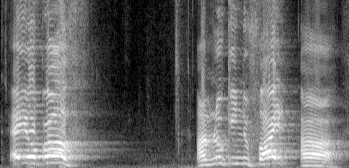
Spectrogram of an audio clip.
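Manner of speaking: loud, high mock London accent; hammed-up London geezer calling out a fight; Leon Edwards. Vlogger imitating a fighter demanding a fight, in a mock London accent. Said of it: "I'm not good at accents".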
